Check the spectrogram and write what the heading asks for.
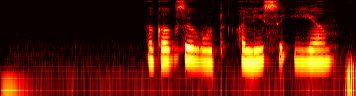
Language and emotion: Russian, neutral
